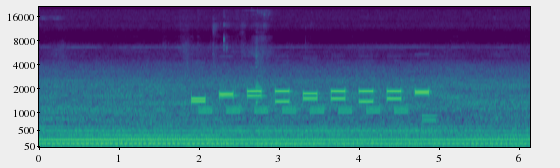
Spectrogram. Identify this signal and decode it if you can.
Multi-frequency trunk signalling (R2, with the far end's replies), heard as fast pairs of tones, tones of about 180 ms, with room echo and kitchen noise. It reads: 169758780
